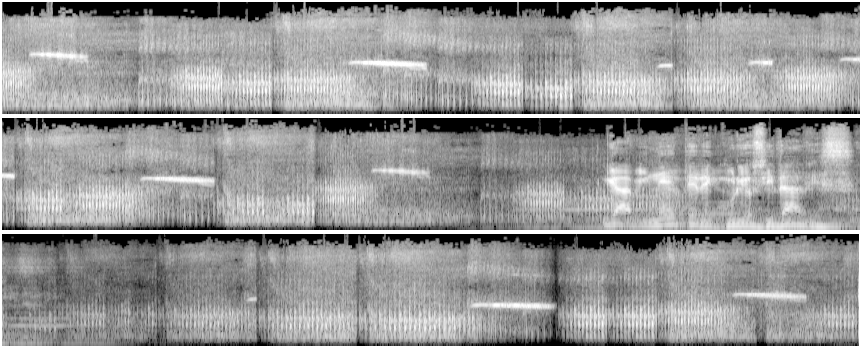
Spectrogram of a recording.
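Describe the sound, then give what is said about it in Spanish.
Talking gives way to a few seconds of rough, rumbling snoring from a snoring machine in a sound reconstruction, low and gravelly with a croaking rasp, before the speech resumes. “esta máquina de ronquidos que me parece una maravilla divertidísima.”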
